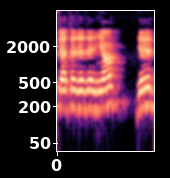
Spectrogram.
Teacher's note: च वर्ग जिसमें च जिसे तालु से बोला जाता है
